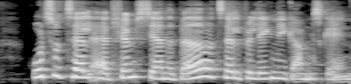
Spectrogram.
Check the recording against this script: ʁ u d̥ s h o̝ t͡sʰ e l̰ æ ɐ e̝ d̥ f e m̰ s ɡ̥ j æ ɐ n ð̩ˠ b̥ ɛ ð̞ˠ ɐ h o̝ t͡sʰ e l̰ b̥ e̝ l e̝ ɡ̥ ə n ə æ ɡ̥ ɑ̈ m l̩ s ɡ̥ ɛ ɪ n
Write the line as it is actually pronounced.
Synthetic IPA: ʁ u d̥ s h o̝ t͡sʰ e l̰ æ ɐ e̝ d̥ f e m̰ s d̥ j æ ɐ n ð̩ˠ b̥ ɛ ð̞ˠ ɐ h o̝ t͡sʰ e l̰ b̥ e̝ l e̝ ɡ̥ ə n ə i ɡ̥ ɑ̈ m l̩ s ɡ̥ ɛ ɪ n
